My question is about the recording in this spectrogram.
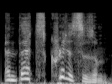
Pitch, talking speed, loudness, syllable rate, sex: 180 Hz, 160 wpm, -16 LUFS, 5.0 syllables/s, male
